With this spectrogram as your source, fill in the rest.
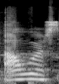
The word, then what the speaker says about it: hours: 2 hours ago. Kita bacanya hours. Jadi kita tidak baca huruf H ya.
